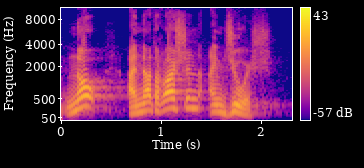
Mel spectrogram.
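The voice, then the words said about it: Thick accent, imitating grandmother. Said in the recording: “she would say in her thick accent”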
